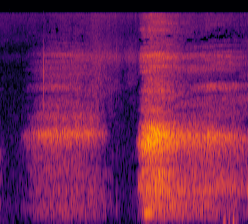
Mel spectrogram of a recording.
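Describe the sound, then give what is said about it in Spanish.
Two long, airy deep breaths, the second starting more sharply and sounding louder, with a slightly wheezy, hissing texture and no talk. “también hay momentos en los que hay que respirar profundo”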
